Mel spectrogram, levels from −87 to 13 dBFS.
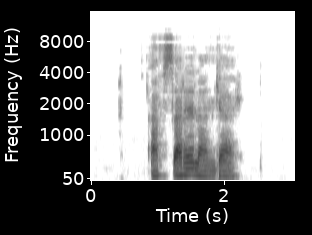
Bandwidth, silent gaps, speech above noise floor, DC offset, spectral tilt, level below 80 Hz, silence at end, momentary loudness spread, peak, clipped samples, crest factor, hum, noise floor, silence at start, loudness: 9.8 kHz; none; 48 dB; under 0.1%; -5 dB/octave; -54 dBFS; 0.8 s; 9 LU; -4 dBFS; under 0.1%; 20 dB; none; -67 dBFS; 0.9 s; -20 LUFS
